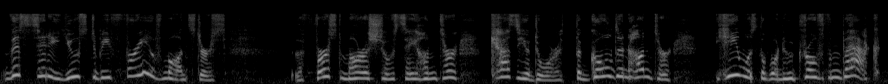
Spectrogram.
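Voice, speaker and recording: Earnest young townsperson. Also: female voice, sits high, expressive, a little slow. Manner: earnest, eager storytelling. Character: earnest hopeful young townsperson seeking hunters. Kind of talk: game voice acting.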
